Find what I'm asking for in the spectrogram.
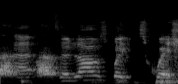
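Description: A dog barks and yelps several times in quick succession, fairly loud, the calls tonal and whiny with short gaps between bursts.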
